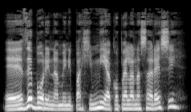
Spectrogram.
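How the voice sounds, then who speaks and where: A man's voice: on the high side, darkish tone, close to an everyday voice. A man playing an upbeat, prying young friend who encourages his pal in an audio drama, talking casually. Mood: encouraging. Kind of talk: conversational audio drama acting.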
